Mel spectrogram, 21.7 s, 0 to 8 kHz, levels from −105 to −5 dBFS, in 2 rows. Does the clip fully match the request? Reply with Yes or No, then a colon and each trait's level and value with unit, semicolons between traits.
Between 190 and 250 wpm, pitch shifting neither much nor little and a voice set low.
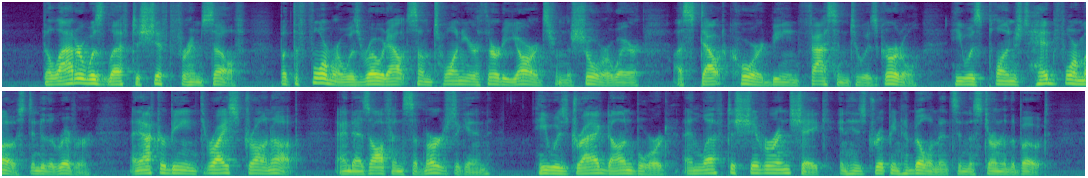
Yes: average, 195 wpm; average, 3.9 semitones; low, 110 Hz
